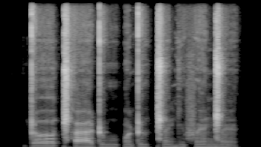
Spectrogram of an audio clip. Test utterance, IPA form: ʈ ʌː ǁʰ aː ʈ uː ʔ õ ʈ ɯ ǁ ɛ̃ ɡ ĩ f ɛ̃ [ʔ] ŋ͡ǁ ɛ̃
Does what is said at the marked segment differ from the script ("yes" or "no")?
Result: yes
